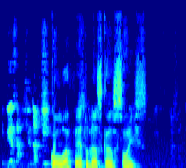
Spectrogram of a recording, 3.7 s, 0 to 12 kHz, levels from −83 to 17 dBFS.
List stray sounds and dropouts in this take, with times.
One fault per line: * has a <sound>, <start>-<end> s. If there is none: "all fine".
all fine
